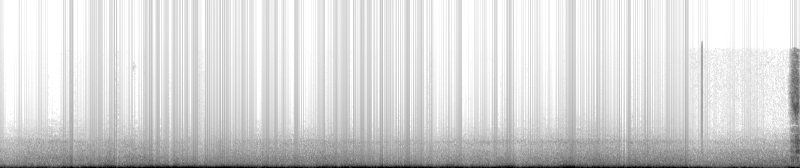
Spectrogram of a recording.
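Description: Strong wind buffeting the camera microphone: a loud, gusting rumble.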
